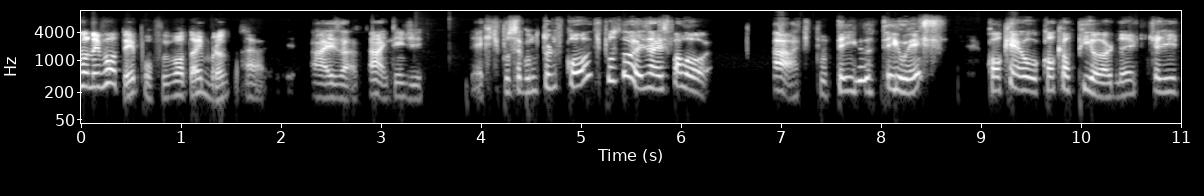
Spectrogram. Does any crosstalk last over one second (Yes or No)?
No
